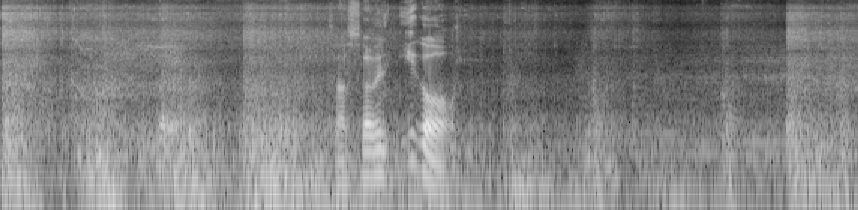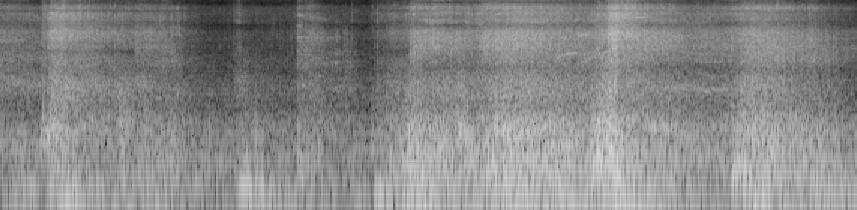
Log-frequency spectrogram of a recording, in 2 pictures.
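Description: Heavy blades clash and thud in a fight.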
